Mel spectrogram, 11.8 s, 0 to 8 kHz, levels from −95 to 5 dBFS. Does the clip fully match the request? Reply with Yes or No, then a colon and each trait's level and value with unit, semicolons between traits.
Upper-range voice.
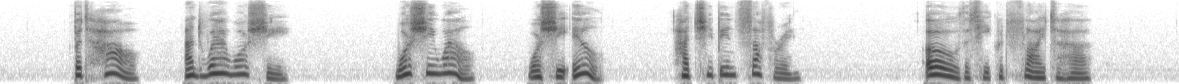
Yes: high, 195 Hz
